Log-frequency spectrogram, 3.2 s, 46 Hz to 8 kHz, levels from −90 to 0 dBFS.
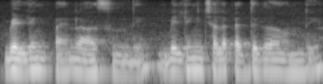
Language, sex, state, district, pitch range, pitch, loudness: Telugu, male, Andhra Pradesh, Annamaya, 100-110 Hz, 105 Hz, -22 LUFS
